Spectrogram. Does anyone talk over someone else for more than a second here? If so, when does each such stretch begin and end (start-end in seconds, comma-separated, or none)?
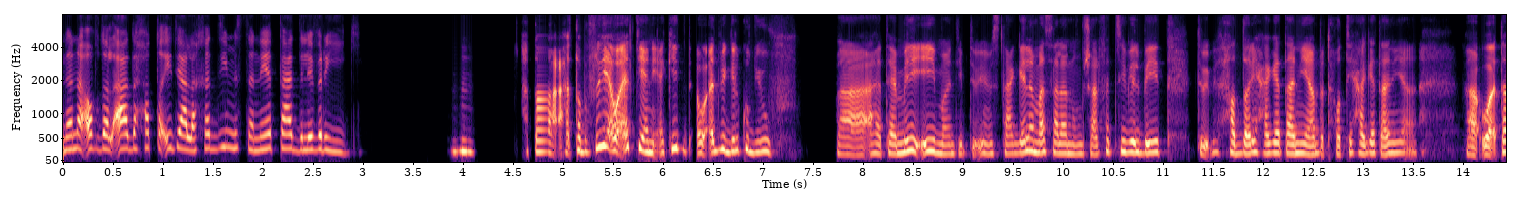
none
